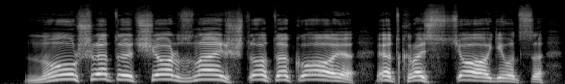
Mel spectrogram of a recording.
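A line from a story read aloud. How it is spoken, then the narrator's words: Yell. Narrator (Russian): заорал Фердыщенко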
